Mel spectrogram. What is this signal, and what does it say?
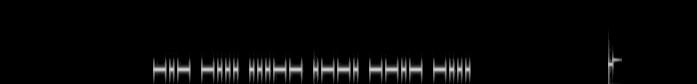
Morse code, heard as a keyed tone, about 31 wpm, 700 Hz. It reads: KB3PQB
